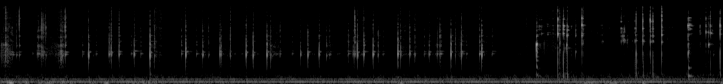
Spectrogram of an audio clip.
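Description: A glass mason jar with a metal lid, partly filled with water, is tapped and scratched with long nails, first on the metal lid and then on the glass body. Many quick, bright clicks and scrapes run over a low steady hum. Toward the end, sharper ringing glass taps stand out.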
